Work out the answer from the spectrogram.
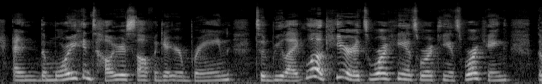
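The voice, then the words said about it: Voice not fully recovered. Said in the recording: “<clears throat> excuse me ... my voice is still not 100% back”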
